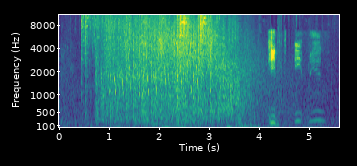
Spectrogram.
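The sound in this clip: Gunfire in a Destiny 2 Crucible match: a dense, sustained burst of rapid shots fills about three and a half seconds, followed by a few sharper, separate bursts.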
